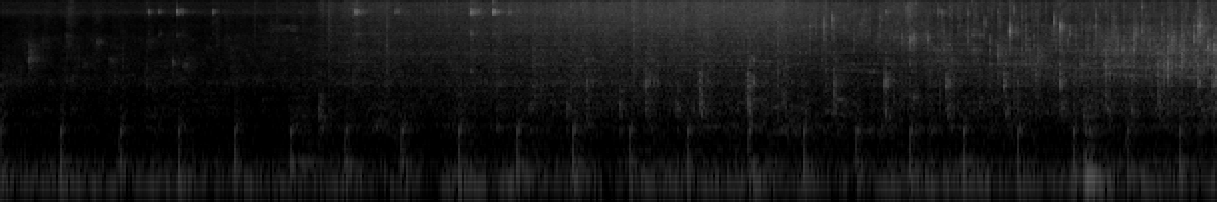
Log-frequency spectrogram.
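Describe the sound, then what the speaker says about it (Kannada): Tempering sizzles in a pan while chapati noodles are made, a soft steady frying hiss broken by regular stirring scrapes that grows slightly brighter as it goes, fairly quiet and with no voices. "ಇವಾಗ ಇದನ್ನು ಒಗ್ಗರಣೆ ಹಾಕ್ಕೊಳ್ಳೋಣ"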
